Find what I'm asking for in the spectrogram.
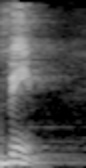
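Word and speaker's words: bin (בין): The word understanding is the Hebrew word bin, B-I-Y-N, pronounced as bin.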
